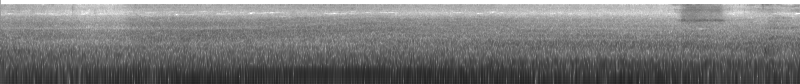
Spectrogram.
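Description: Street traffic: a passing vehicle's engine hum, steady and low, loudest in the middle and easing off near the end.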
